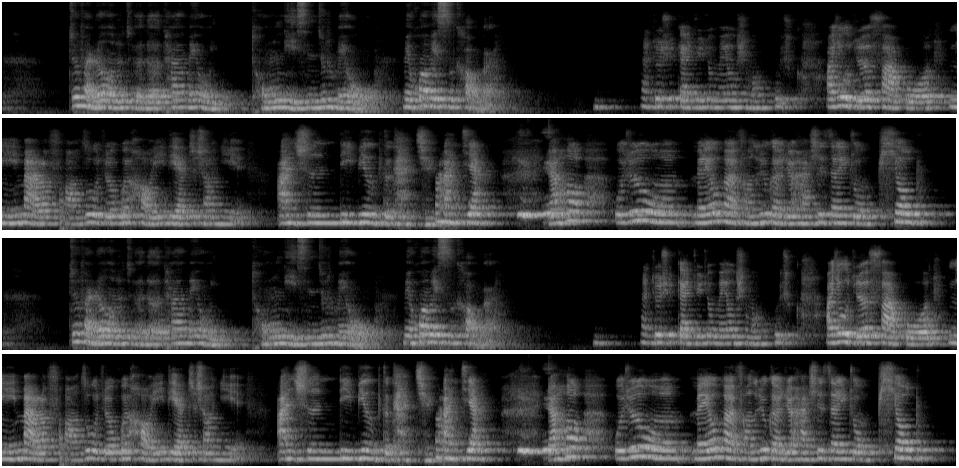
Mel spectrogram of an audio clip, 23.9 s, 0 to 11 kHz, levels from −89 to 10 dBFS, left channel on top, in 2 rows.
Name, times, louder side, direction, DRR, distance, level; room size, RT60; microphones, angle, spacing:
voice 1, 0.8-2.7 3.1-4.6 5.0-6.2 17.3-17.6 18.4-18.9, equal, 35° left, -2 dB, 0.7 m, -29 dB
voice 2, 8.0-14.9 15.4-18.4 18.8-23.4, right 2 dB, 80° right, 1 dB, 0.5 m, -30 dB
2.9 x 2.5 x 2.3 m, 0.86 s
head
